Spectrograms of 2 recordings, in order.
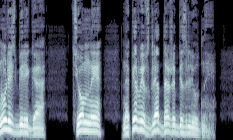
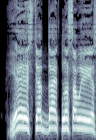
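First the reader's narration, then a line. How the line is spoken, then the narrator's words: Bosun yelling. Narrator (Russian): снова заорал боцман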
